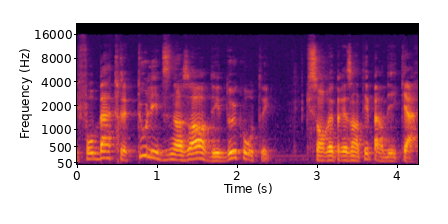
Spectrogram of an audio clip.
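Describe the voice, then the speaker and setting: With a Quebec accent, a man speaks at a moderate pace in a fairly high pitch, with vocal fry. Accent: Québécois French. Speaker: board game designer. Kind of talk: game rules explanation and playthrough. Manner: casual.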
